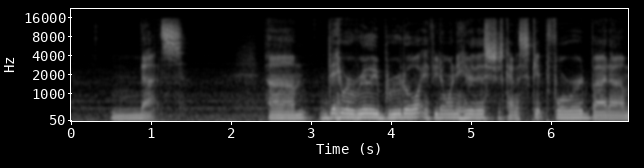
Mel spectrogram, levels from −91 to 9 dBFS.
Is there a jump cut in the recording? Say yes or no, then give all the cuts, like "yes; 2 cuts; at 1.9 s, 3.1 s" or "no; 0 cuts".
no; 0 cuts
